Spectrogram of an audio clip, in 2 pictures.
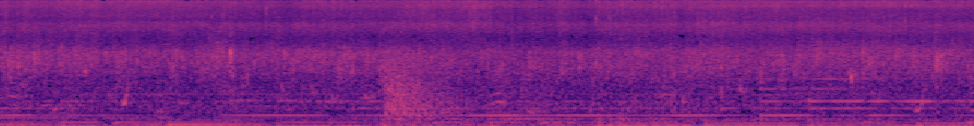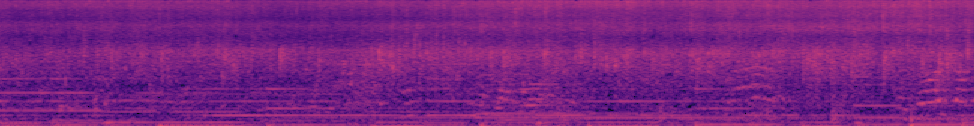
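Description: Water pouring into a koi pond, a steady splashing hiss, with soft background music underneath.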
